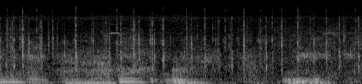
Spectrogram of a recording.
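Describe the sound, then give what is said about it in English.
An excited monkey lets out repeated low, hooting calls in short bursts, fairly loud, while the quick tapping clicks of his typing patter underneath. “just sits there quiet until it's time to type. The typing gets him all excited.”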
